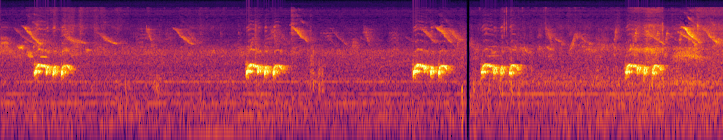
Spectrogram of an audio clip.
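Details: Wild-caught, decoy-trapped Zebra dove kept and raised at home, singing energetically: five bursts of fast, purring, stuttered coos, two of them close together. Scattered thin, descending chirps of other birds and a sharp click are also heard.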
